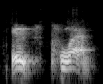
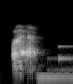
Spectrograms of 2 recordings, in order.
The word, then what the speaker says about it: Platte: But it's not Platte, it's Platte. Okay, but it is the name of it is Platte. Is that correct? Yes. Okay. It's just pronounced Platte.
